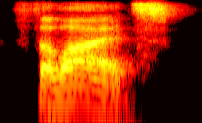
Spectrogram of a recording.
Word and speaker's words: phthalates: Now, you also see something called phthalates. pH is silent.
